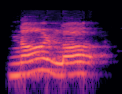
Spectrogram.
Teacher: The retroflex sound in HKE variety, na, la, is realized in the initial position.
